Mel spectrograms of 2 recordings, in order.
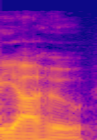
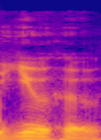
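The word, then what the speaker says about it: Yoo-hoo: pointed out to like no it's not a Yahoo it's a yooo see how it says yo or uh yeah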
